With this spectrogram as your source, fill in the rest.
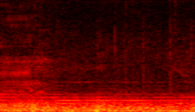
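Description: Thunder rumbles low and continuously through steady rain on the Hallasan Dulle-gil forest trail, heard close and loud with a dense wash of rainfall over it.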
